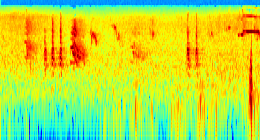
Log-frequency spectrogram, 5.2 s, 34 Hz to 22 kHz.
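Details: A mated pair of European herring gulls (Larus argentatus) with their chick at Alkmaar, Netherlands, 17 July 2011, give harsh, nasal calls in short ragged bursts, with a couple of thin high notes near the end and a sharp knock.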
